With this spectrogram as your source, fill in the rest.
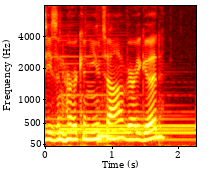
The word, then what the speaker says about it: Hurricane: Dean says he's in Hurricane, Utah. Very good. That's how you say it, by the way, when you're local, is you say hurricane, not hurricane, just for those who want to visit.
